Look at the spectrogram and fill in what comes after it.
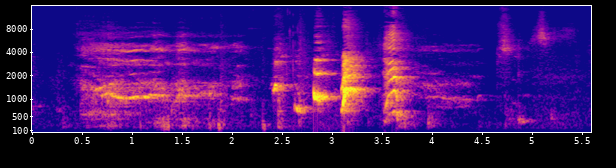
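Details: A 9-month-old male Lhasa Apso puppy, getting frisky and overly friendly with a person, gives a long, wavering whine, then a quick burst of high, sharp yips.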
